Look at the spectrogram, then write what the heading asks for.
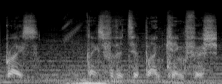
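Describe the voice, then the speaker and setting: A man playing a steady, wry special forces operative in a video game briefing. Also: lowish voice, normal speed, over music, close to an everyday voice. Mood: dry, steady.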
